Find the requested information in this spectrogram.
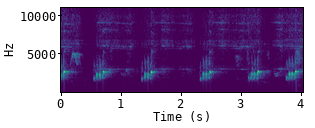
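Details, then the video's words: Ruby-throated bulbul song played as a lure. Six quick chirpy, bubbling phrases come at roughly even intervals, each a tight cluster of bright notes with a slight upward lilt. "PIKAT KUTILANG EMAS GACOR"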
